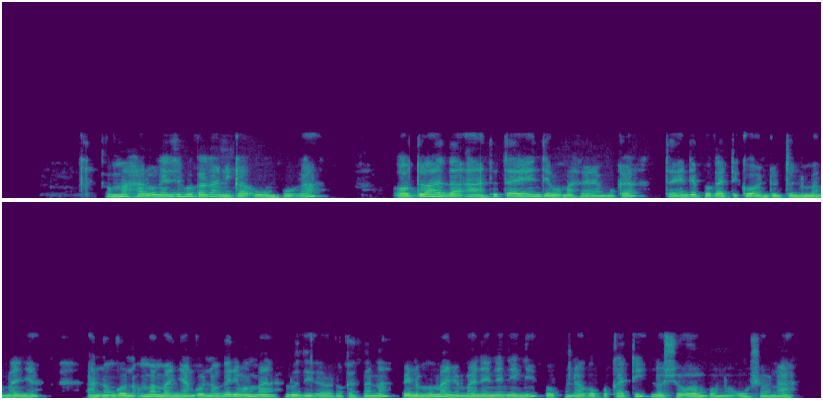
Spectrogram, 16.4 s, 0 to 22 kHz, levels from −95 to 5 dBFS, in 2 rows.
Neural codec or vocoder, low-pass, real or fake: vocoder, 44.1 kHz, 128 mel bands, Pupu-Vocoder; 7.2 kHz; fake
